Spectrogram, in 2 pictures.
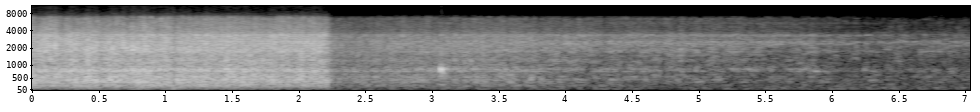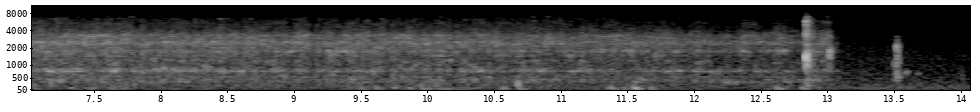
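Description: Food processor running briefly, blending a thick mix of onion, dried apricots and soaked sunflower seeds. It cuts off about two seconds in, leaving a much fainter noise that fades away over the next ten seconds.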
